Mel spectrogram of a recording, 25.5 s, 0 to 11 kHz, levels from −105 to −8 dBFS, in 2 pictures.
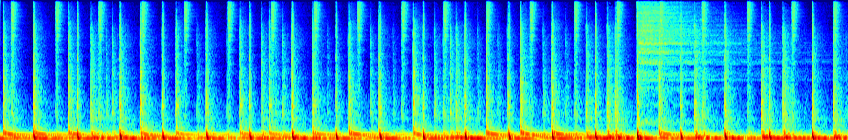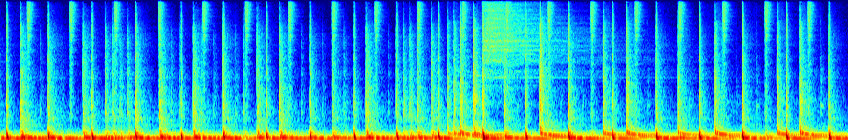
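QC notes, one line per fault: No faults found in this music clip.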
